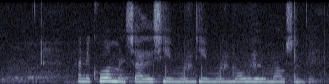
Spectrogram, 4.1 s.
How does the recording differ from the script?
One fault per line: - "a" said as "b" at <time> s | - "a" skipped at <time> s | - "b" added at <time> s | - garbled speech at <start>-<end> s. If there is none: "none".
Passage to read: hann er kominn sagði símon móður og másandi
- "símon" added at 2.5 s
